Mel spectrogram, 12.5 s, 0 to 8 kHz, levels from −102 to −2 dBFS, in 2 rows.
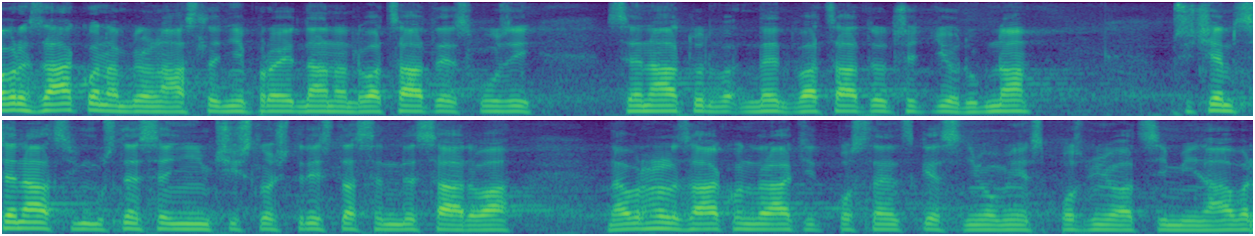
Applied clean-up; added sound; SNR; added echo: none; none; none; none.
